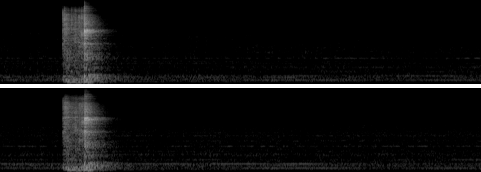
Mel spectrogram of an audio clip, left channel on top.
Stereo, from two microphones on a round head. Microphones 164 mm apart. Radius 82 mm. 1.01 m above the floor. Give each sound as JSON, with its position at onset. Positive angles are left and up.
{"t": 0.6, "sound": "scissors", "side_deg": 30, "distance_m": 0.6}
